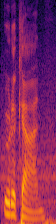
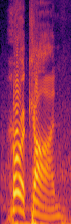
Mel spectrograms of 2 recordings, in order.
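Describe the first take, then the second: First: The word begins with no H sound. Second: The word begins with a clear H sound. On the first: The speaker calls it right. "It's supposed to be a soft H, Udacan, or a silent H" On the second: The speaker calls it wrong. "I could say Huracan"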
